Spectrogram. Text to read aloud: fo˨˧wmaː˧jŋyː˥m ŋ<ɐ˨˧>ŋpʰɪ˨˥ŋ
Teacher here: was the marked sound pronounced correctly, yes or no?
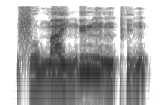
no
